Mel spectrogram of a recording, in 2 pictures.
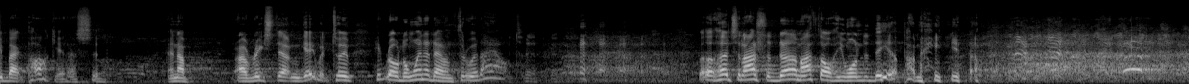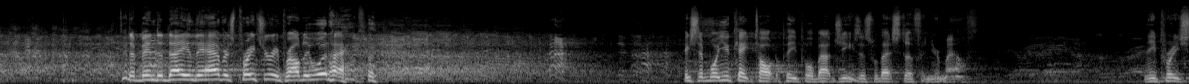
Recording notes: During the Monday Evening service of the 38th Annual National Pastors' & Workers' Conference in Santa Clara, California.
